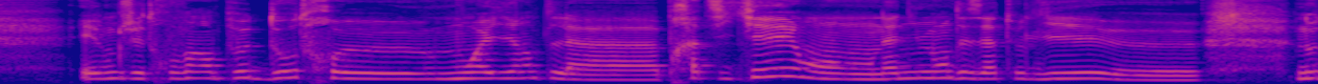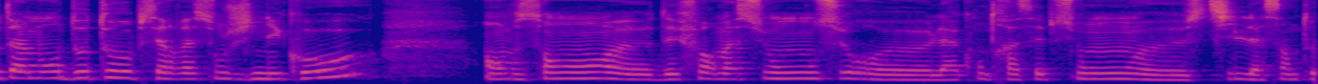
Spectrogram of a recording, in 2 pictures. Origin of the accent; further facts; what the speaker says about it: France; moved away as an adult; now in Namur, Belgium; Je suis française de base, j'ai 23 ans.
